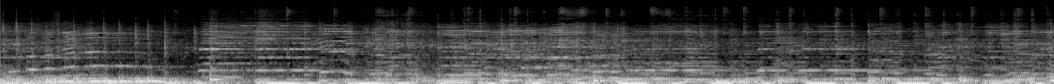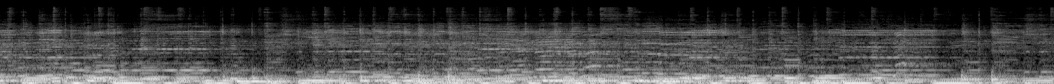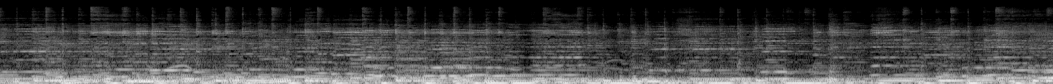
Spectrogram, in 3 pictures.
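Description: Live norteño band music played loud through a PA sound system: accordion over guitar, bass and a steady dance beat.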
